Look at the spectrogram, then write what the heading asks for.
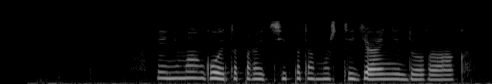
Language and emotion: Russian, sad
